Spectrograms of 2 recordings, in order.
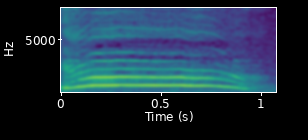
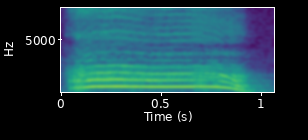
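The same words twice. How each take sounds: First: High startled scream, loud; kid's scared yelp. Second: High loud yelp, cartoonish; a startled little kid's cry; not a scream. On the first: Retold or imitated. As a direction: shriek like a frightened little kid. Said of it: "I was like". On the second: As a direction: kid insists it was no scream. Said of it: "It wasn't a scream".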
